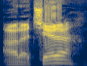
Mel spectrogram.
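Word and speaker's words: arrachera: And that is the arachera.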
